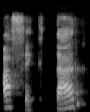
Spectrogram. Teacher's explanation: El primer alófono va a ser el alófono fiel y como siempre el alófono fiel comparte las mismas características que el fonema. Entonces el alófono fiel es fricativo sordo labiodental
